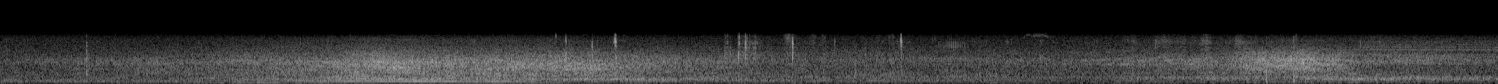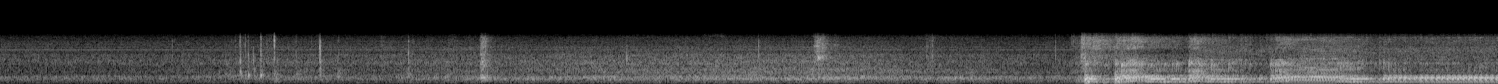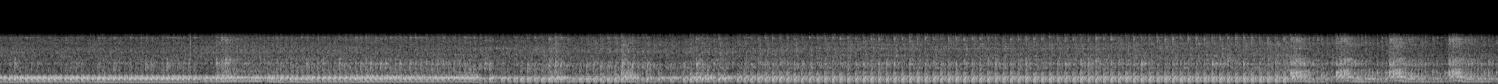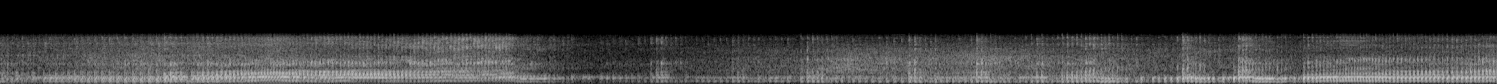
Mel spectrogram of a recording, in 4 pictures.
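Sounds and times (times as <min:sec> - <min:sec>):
motorcycle engine revving: 0:25.7 - 0:59.9
motorcycle engine running: 0:25.8 - 0:59.9.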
